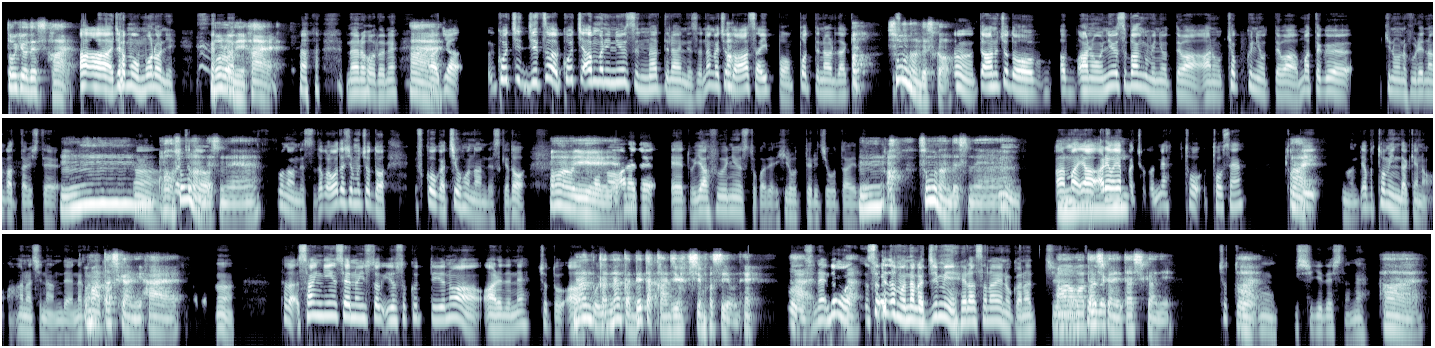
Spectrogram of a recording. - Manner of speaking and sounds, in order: chuckle; other background noise; groan; unintelligible speech; laughing while speaking: "出た感じがしますよね"
- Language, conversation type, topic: Japanese, unstructured, 最近のニュースでいちばん驚いたことは何ですか？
